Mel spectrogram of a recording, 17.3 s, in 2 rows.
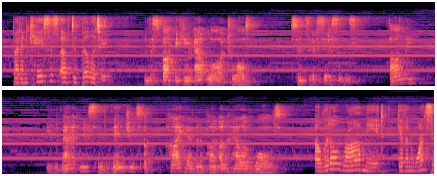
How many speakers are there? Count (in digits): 2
